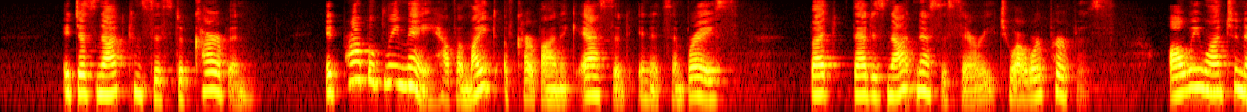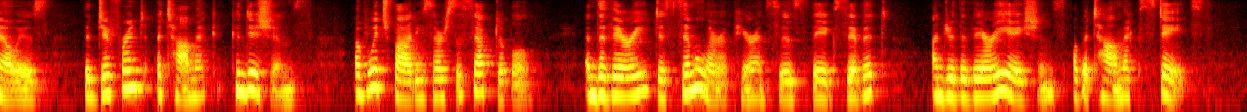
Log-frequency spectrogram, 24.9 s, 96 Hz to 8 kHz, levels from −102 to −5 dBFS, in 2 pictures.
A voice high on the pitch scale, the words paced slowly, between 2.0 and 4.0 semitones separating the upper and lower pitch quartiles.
No: high, 205 Hz; slow, 130 wpm; average, 4.5 semitones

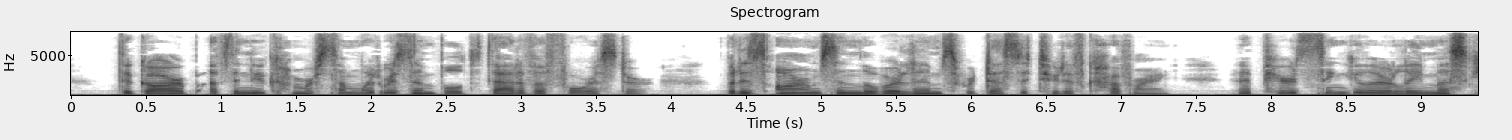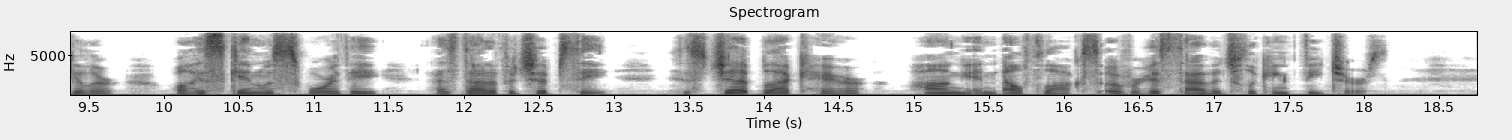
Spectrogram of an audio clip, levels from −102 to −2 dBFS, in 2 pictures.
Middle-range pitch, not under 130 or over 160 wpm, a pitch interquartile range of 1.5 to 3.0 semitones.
Yes: medium, 155 Hz; average, 155 wpm; average, 2.7 semitones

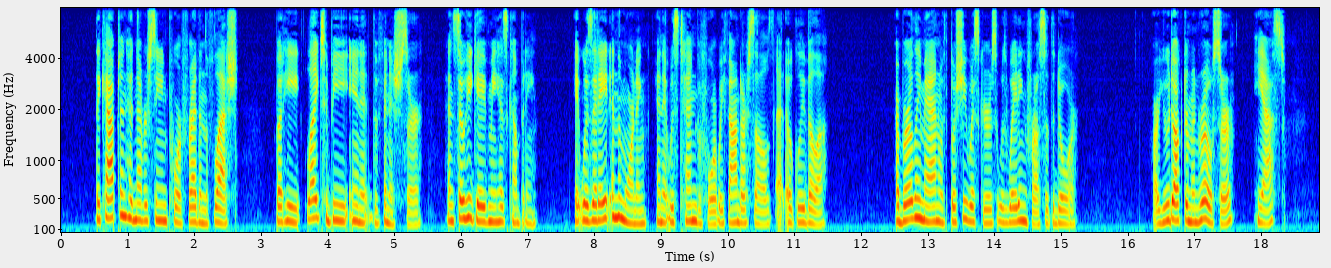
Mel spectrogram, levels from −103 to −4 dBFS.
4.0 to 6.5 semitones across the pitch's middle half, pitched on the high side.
No: average, 3.1 semitones; high, 195 Hz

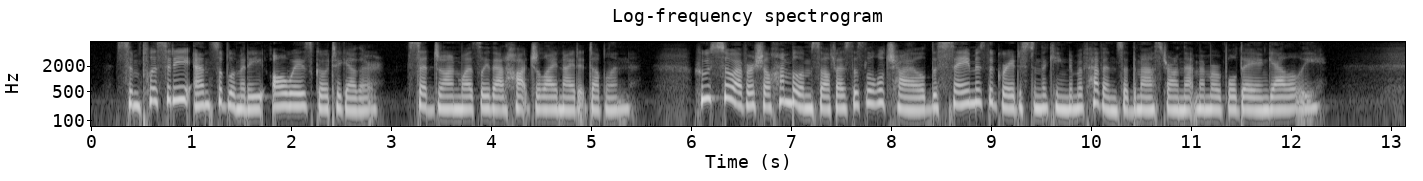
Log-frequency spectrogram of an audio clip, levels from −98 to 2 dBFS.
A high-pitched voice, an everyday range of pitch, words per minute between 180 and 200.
Yes: high, 195 Hz; average, 3.6 semitones; average, 190 wpm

